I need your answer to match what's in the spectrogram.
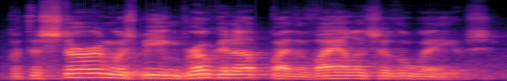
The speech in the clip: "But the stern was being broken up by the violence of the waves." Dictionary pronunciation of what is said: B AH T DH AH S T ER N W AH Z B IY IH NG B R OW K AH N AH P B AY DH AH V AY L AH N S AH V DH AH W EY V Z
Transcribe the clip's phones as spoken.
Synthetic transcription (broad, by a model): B AH T DH AH S T ER N W AH Z B IY IH NG B R OW K AH N AH P B AY DH AH V AY L AH N S AH V DH AH W EY V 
